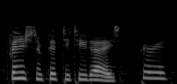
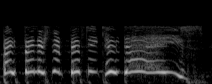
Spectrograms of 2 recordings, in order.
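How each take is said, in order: First: It is said in a flat, plain way. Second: It is said with loud, excited emphasis.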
